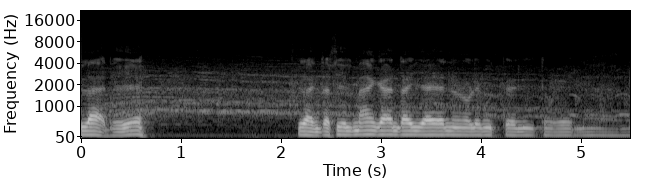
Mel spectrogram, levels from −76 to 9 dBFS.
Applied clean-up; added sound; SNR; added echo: none; Cheering; 19 dB; none.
